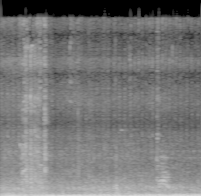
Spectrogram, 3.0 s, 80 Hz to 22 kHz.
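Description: A Yamaha Mio 125 motorcycle engine with an Error 46 charging-system fault rumbles steadily at close range, a low continuous drone with faint higher rattles above it.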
